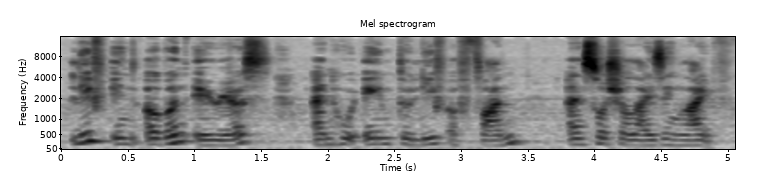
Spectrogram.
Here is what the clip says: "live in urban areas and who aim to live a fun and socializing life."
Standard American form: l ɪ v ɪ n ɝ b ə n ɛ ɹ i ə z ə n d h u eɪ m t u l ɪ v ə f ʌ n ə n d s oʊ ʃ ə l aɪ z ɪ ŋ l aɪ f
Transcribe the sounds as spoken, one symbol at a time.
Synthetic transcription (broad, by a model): l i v ɪ n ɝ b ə n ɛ ɹ i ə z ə n h u eɪ m t u l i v ə f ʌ n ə n s oʊ ʃ ə l aɪ z ɪ ŋ l aɪ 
